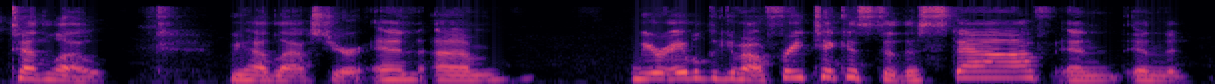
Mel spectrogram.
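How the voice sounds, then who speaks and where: A woman's voice: fairly low pitch, normal speed, no echo. Chatty woman, dry close sound. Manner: chatty, loose, frequent fillers. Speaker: ministry trainer. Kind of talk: casual training talk.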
